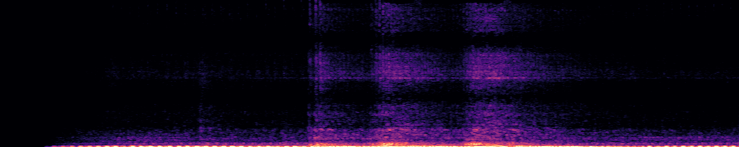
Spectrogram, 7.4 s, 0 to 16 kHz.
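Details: Yamaha Fazer 250, new noise in the engine: it catches and settles into a lumpy, pulsing idle with a faint clatter under the revs; unexplained engine noise, cause unknown.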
